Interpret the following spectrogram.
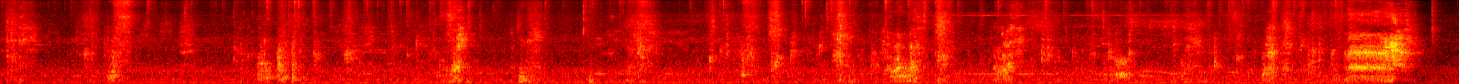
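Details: Pair of five-month-old mixed-breed dogs, one pug and pitbull-ridgeback, the other a pug-beagle male, boxing in play at home; rough growls, snorts and short yelps come in quick clusters, ending in a louder whine, over a low electrical hum.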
